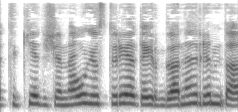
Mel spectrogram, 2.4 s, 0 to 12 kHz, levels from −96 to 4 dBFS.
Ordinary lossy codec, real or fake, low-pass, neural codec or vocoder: MP3, 48 kbps; fake; 10.8 kHz; codec, 32 kHz, 1.9 kbps, SNAC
